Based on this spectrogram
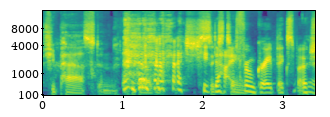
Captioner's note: Rob and Charlie laugh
